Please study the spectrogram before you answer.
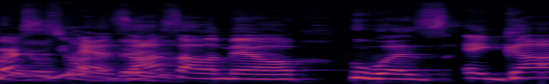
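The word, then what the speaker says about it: Zasalamel: Can we just talk about Zazalamel? That's how you Zaza.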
